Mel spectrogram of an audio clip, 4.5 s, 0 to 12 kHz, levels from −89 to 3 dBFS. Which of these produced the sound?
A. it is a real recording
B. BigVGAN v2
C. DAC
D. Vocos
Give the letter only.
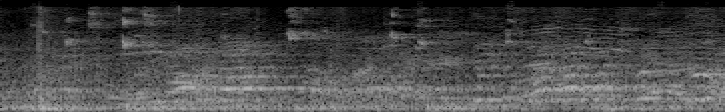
A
